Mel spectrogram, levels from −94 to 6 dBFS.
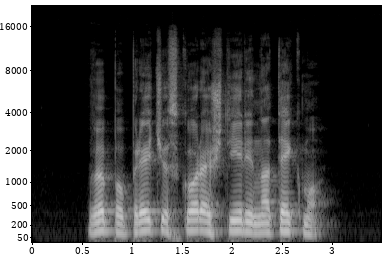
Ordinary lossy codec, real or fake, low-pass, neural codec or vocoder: Opus, 64 kbps; real; 19.8 kHz; none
